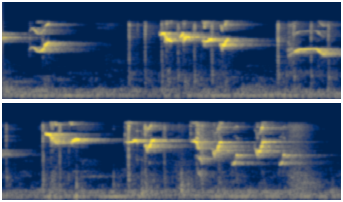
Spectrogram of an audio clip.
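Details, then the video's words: Song of a greater green leafbird, a varied run of high whistled and chirping notes, some dropping in pitch, delivered in bursts after a short pause, rich and musical in a quiet setting. "Kicau Cucak ijo"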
